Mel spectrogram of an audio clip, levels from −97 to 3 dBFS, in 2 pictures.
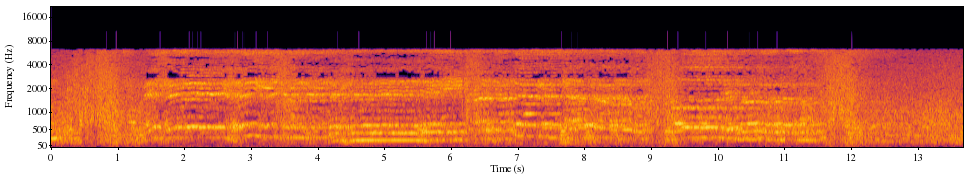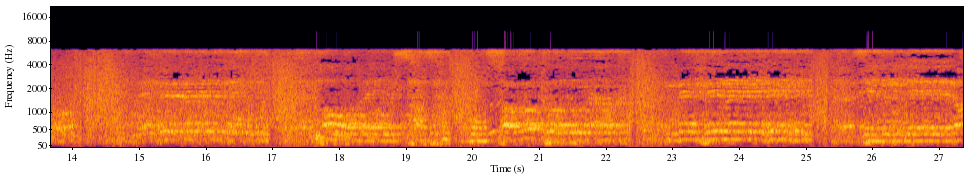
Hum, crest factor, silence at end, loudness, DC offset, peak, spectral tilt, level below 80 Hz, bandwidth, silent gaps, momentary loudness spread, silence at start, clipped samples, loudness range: none; 12 dB; 0 s; -11 LUFS; under 0.1%; 0 dBFS; -3 dB/octave; -46 dBFS; 6.6 kHz; none; 4 LU; 0 s; under 0.1%; 3 LU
